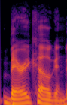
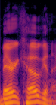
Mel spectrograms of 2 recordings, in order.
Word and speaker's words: Barry Keoghan: How did we say this guy's name? Barry Keoghan? – Barry Keoghan. – Barry Keoghan, I got it.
